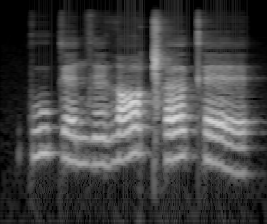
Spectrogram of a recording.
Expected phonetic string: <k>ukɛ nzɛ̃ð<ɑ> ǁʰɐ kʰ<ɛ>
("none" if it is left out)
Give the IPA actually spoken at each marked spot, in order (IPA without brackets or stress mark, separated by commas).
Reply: k, ɑ, ɛ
